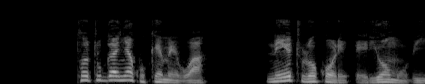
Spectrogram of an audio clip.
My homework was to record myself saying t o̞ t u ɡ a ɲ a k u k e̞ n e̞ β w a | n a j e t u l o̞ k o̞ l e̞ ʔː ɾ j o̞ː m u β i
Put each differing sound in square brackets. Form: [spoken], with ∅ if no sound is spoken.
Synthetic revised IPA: t o̞ t u ɡ a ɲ a k u k e̞ [m] e̞ β w a | n [e] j e t u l o̞ k o̞ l e̞ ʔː ɾ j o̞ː m u β i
